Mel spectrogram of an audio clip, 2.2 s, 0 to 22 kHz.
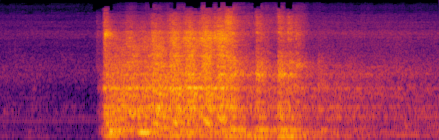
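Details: Evinrude 150 outboard, believed 1978, cold start on choke without throttle, out of water: quiet, then sudden rough burst as it catches, quickly fading; hard cold start, cause unknown.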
